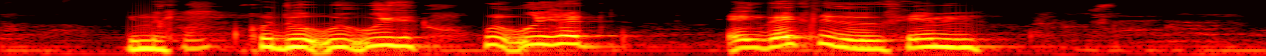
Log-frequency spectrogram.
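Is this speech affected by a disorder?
Yes: spastic cerebral palsy.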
